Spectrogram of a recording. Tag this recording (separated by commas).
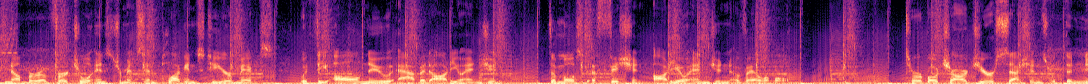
Speech, Music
